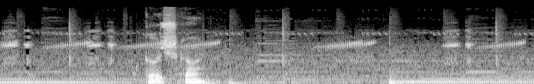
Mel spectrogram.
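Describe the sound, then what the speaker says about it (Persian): Frogs croak in a chorus with repeated rising calls, and a couple of louder, nearer croaks stand out over a steady low background. "به چی؟ قورباغه ها؟ آره قورباغه ها."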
